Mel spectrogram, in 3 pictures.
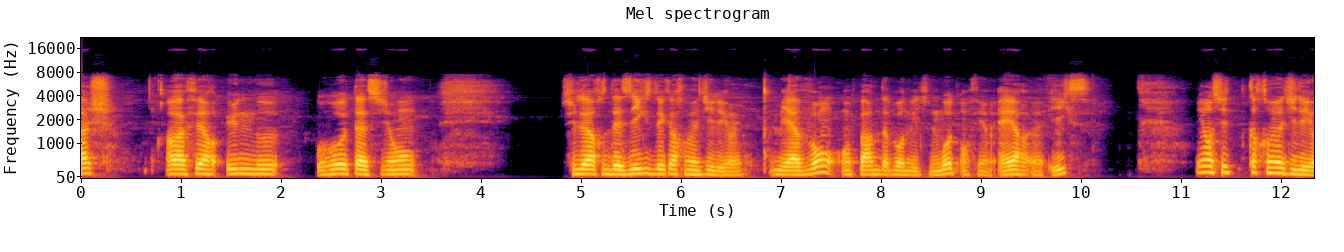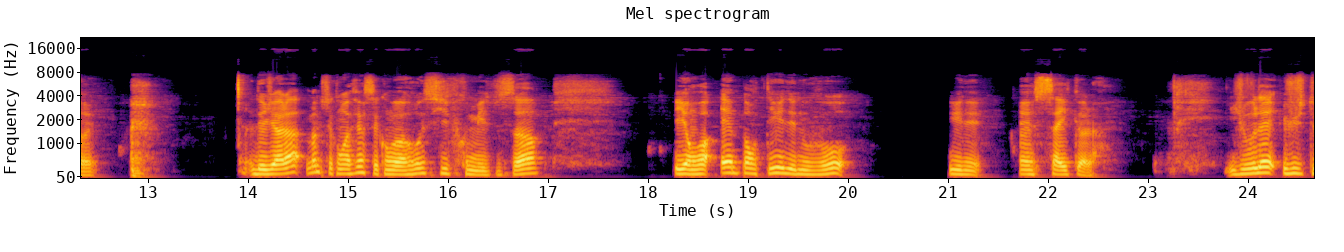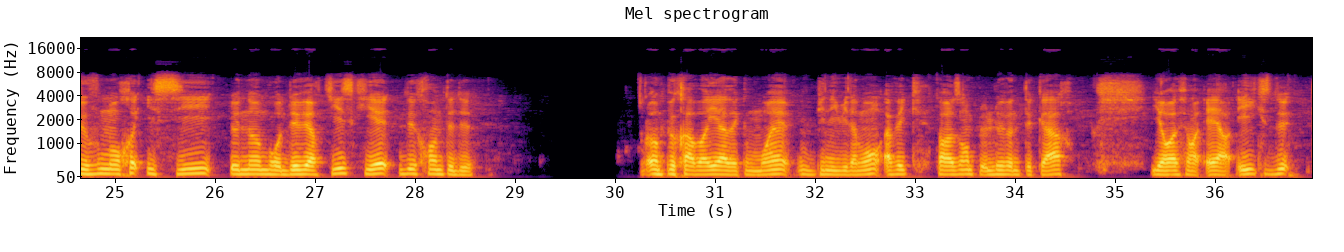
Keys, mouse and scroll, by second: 7.4 Tab, 8.9 r, 16.4 Delete, 19.1 shift+a, 30.1-33.1 drag, 35.5 r.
